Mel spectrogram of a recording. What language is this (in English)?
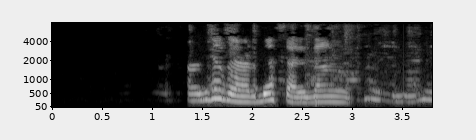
Swahili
